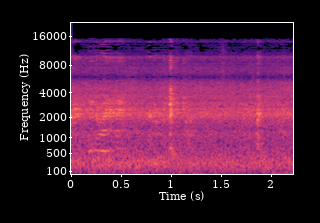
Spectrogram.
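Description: VHF marine radio exchange with the Coast Guard: a faint voice briefly, then steady background noise, with a sharp click about a second in and a smaller one near the end.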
